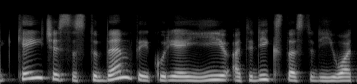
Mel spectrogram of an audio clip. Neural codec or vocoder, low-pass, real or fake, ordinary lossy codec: codec, 24 kHz, 0.9 kbps, WavTokenizer, large speech release; 10.8 kHz; fake; MP3, 96 kbps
